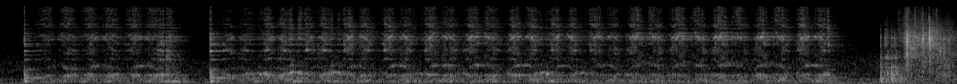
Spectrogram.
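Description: A knife scrapes and saws into a plastic bottle.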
